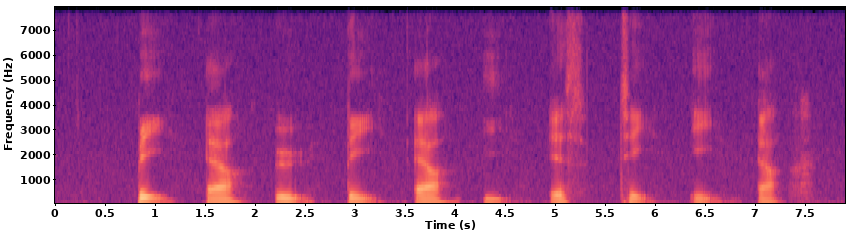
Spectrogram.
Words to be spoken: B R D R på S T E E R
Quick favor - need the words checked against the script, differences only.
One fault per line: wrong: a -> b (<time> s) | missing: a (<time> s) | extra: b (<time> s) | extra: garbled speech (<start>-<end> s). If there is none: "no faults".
extra: Ø (2.2 s)
wrong: på -> I (4.3 s)
missing: E (6.7 s)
